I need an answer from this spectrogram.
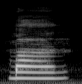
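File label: "man", Mandarin, tone 1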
